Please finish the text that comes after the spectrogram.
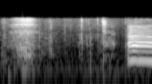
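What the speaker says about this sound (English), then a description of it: "Excuse the sniffling, I just came from outside." Several soft nasal sniffs in close succession, close-up, with breathy airflow and a brief voiced sound at the end.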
